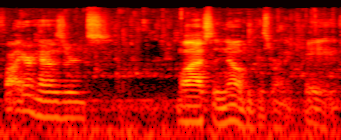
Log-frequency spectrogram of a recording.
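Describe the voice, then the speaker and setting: Low-voiced man muttering game commentary. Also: sing-song, normal speed, gravelly, background noise. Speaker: gaming video host. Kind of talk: casual video game commentary.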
